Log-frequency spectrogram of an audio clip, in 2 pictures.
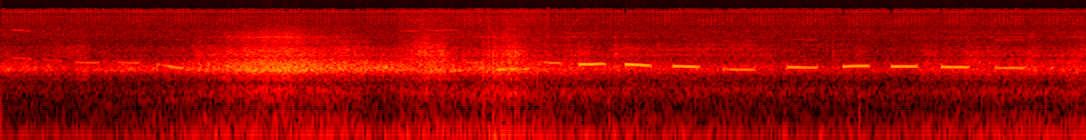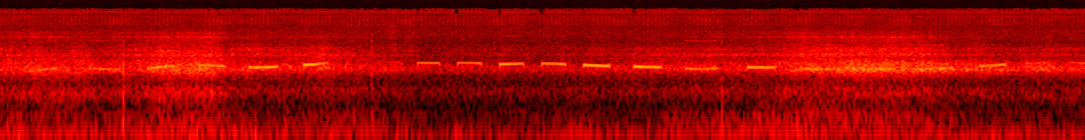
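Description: Paragliding variometer beeping in quick short pulses that step up and down in pitch, the sign of climbing in lift, over steady wind rushing on the microphone.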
